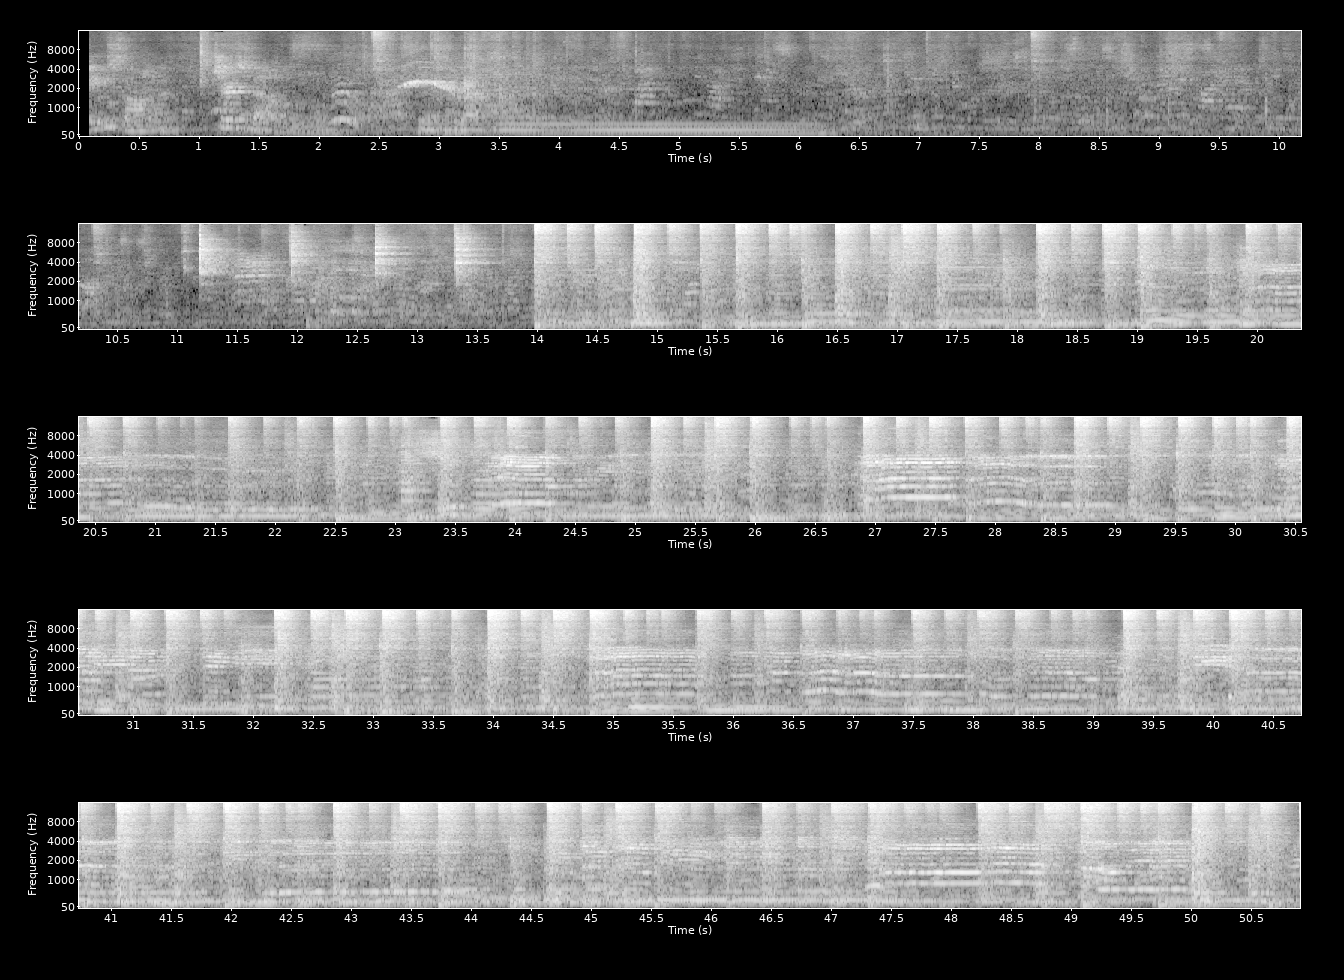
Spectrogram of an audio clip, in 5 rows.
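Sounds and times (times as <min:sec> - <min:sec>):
guitar: 0:00.1 - 0:07.2, 0:13.8 - 0:50.9
drums: 0:01.0 - 0:06.2, 0:11.1 - 0:50.9
person singing: 0:14.7 - 0:50.9.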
